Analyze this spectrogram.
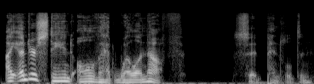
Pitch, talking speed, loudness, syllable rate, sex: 120 Hz, 155 wpm, -18 LUFS, 5.0 syllables/s, male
